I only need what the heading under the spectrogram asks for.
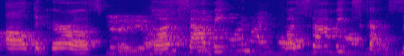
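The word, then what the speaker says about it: красавица: We had a Russian neighbor who would call all the girls Krasavitskas. Am I saying it right, Anna? Krasavitsa, it's beauty.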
